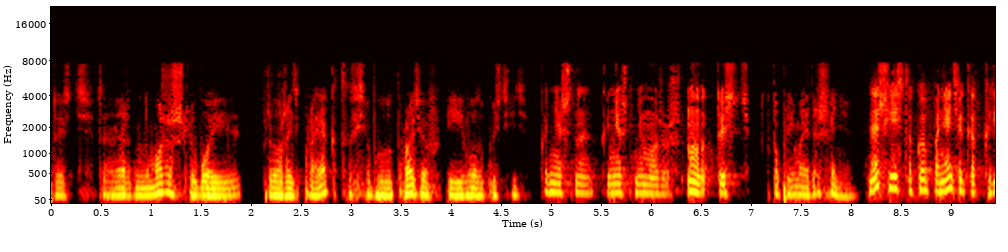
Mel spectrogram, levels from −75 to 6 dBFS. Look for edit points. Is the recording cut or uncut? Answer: uncut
